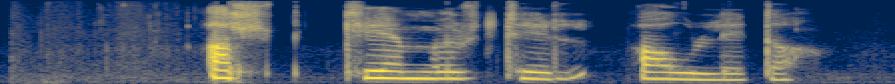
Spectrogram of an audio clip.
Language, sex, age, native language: Icelandic, male, 9, Icelandic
